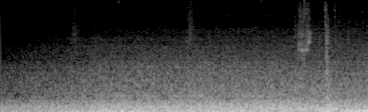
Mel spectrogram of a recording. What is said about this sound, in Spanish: Contacto puesto, motor en marcha, ¡allá vamos!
